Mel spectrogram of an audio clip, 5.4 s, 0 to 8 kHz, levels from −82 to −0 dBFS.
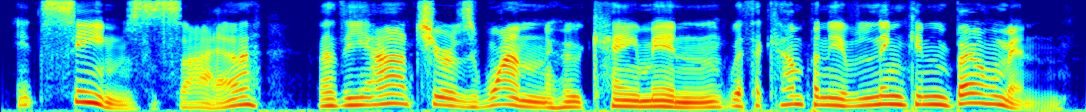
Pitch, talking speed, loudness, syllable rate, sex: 170 Hz, 190 wpm, -17 LUFS, 4.7 syllables/s, male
